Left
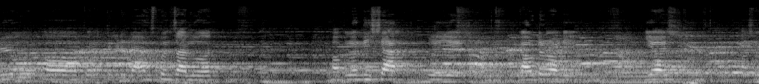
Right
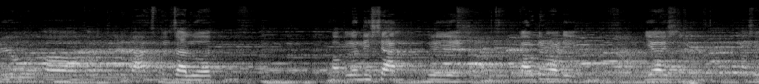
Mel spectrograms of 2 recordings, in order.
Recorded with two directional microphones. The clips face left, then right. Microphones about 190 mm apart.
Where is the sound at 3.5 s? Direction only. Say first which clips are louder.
Right 1 dB; 5° right (ahead or behind).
